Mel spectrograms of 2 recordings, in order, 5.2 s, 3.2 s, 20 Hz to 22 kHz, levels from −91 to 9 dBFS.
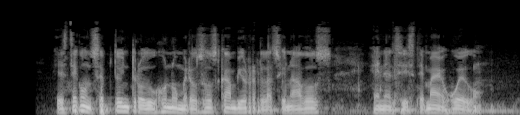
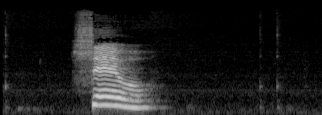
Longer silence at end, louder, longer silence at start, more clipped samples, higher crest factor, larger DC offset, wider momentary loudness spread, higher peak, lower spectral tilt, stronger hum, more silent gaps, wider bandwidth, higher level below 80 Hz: second, 0 s vs 1.75 s; second, -19 LUFS vs -14 LUFS; second, 0.55 s vs 0.75 s; neither; about the same, 16 dB vs 20 dB; neither; second, 9 LU vs 21 LU; second, -4 dBFS vs 0 dBFS; first, -7 dB/octave vs -3.5 dB/octave; neither; neither; second, 11 kHz vs 15.5 kHz; first, -36 dBFS vs -72 dBFS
